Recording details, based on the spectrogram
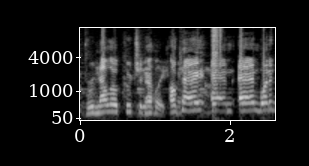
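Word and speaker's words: Brunello Cucinelli: Lou Brun Bruno Brunell what is it it's Brunello Cinelli okay and and what did you ask them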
